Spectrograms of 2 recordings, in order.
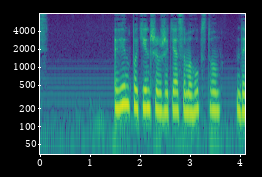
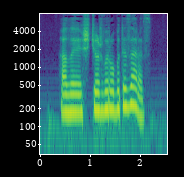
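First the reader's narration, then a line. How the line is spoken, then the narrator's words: Gentle question. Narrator (Ukrainian): лагідно спитав Квін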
